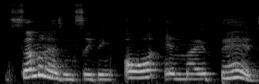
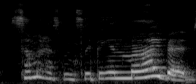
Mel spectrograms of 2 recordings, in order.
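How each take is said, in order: First: It is said in a big, deep voice. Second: It is said in a middle-sized voice.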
